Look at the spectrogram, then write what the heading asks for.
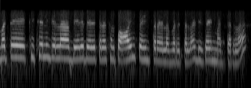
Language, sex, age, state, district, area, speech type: Kannada, female, 18-30, Karnataka, Hassan, rural, conversation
